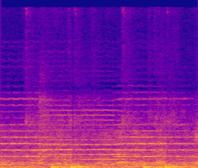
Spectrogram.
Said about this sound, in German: ja jetzt hier mehr Martinshorn als alles andere in unserem Format. Aber das muss auch mal sein.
